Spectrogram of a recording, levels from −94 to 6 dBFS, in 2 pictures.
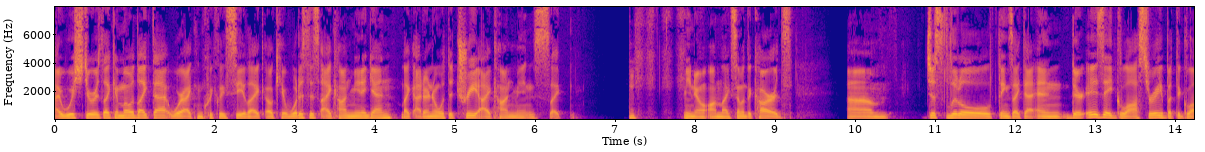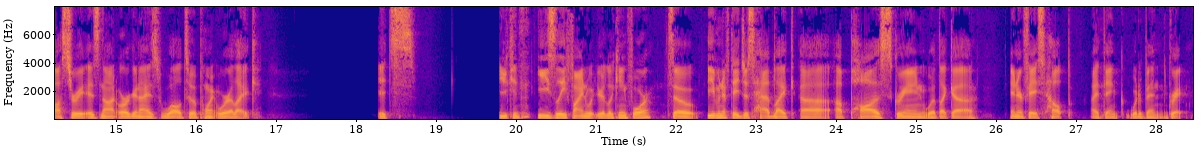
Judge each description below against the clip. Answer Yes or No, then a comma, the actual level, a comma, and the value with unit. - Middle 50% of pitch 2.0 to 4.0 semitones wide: No, average, 4.8 semitones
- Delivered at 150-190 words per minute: No, average, 200 wpm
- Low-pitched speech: Yes, low, 105 Hz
